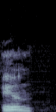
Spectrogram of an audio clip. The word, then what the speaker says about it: Ayn Rand: Noted atheist author, and forgive me, is it pronounced Ayn Rand? Ayn Rand? – Ayn Rand.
